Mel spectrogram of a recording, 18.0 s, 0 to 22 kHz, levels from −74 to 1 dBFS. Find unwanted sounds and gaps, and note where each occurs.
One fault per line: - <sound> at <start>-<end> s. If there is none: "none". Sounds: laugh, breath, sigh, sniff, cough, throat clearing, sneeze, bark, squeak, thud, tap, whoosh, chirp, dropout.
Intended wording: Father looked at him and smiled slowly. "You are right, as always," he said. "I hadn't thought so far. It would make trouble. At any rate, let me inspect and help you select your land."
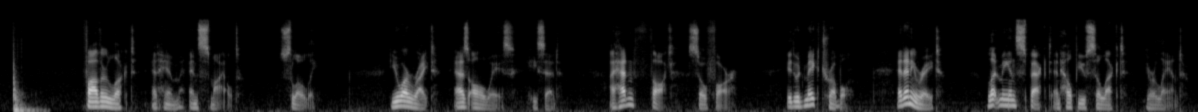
- thud at 0.2-0.8 s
